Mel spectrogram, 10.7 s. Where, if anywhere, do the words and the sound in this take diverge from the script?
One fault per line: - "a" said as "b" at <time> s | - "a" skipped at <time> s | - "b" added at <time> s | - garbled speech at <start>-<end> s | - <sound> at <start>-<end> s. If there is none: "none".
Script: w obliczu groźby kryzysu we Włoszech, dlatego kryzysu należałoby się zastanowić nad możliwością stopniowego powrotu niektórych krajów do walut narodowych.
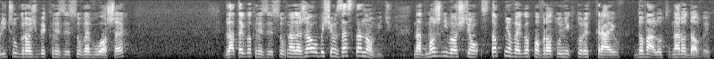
none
